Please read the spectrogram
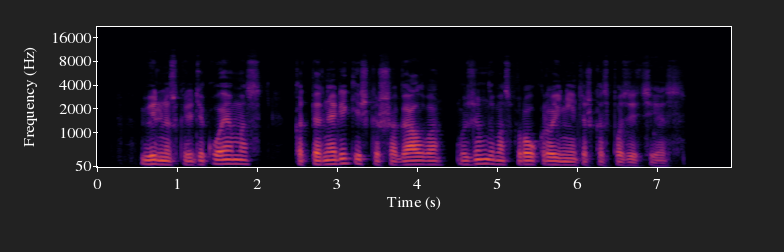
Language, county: Lithuanian, Alytus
